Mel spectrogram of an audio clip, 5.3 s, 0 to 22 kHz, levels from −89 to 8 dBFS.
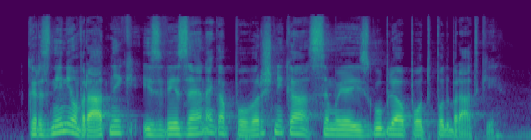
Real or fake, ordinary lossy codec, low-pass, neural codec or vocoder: real; MP3, 96 kbps; 14.4 kHz; none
